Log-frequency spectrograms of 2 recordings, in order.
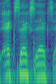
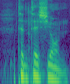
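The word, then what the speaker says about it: XXXTentacion: But how it's actually pronounced is XXX as in like, you know, nudity. – Okay. Nudity. – And then temptation with the Italian version of temptation. Tentacion.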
